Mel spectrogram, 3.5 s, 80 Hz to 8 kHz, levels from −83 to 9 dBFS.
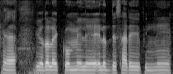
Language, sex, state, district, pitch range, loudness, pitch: Chakma, male, Tripura, Dhalai, 125-130 Hz, -18 LUFS, 130 Hz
